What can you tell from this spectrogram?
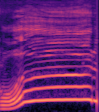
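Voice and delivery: high-pitched "What?" in mock disbelief; comic squeal of disbelief; shocked outcry. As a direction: play a whole country reacting, stunned and high. Voicing a shocked America.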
